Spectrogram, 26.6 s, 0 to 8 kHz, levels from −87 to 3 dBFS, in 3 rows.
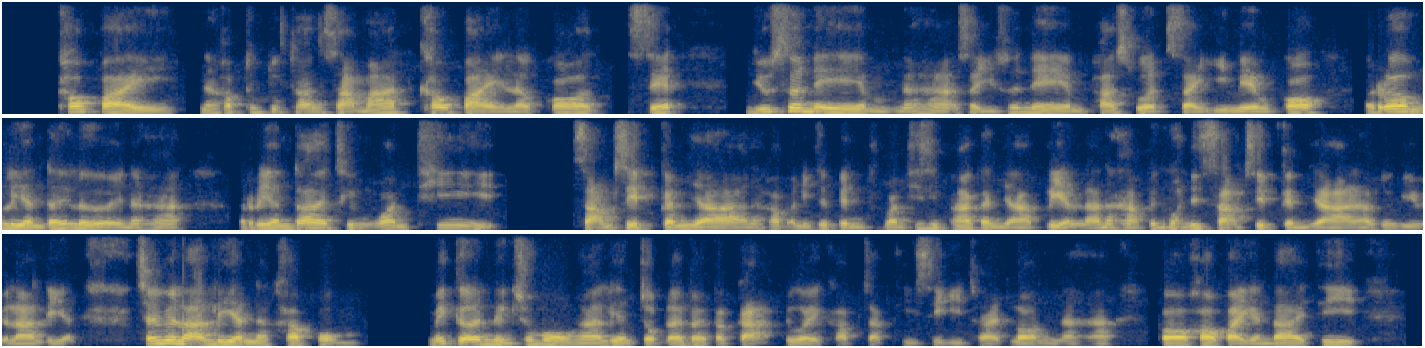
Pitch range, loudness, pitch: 115-150 Hz, -16 LUFS, 130 Hz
